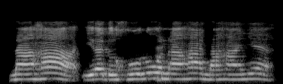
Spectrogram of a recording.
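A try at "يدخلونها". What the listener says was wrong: Jangan dipotong di situ. Jangan dipotong di situ. Tuh, kalau nahanya aja naha ainakumaha, naha. Jadi mungkin ini karena kesan ya, kesan yang timbul karena itu ya, karena penulisannya. Kesan yang timbul karena penulisannya.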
